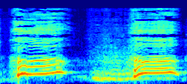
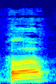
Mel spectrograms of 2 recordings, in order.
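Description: First: Put-on very high falsetto girl voice; girl caller. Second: Said in the usual way. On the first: Girl calling in to the show, high mock falsetto. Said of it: "the girl calls in, she goes". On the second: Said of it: "not much different than my voice".

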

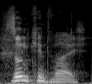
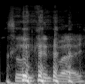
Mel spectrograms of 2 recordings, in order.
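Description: First: Said in the usual way. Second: A hammed-up excited child, louder; mock excited kid. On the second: Shown as a demonstration. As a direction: act out the hyper child you were. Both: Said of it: "repeats line, louder and far".

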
